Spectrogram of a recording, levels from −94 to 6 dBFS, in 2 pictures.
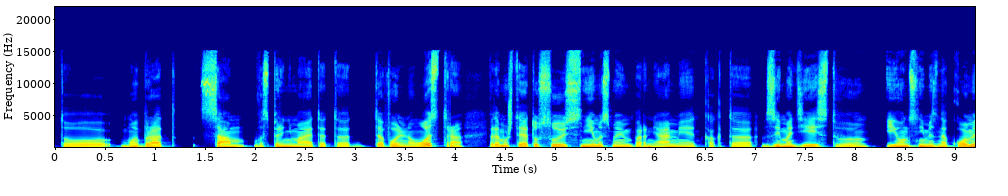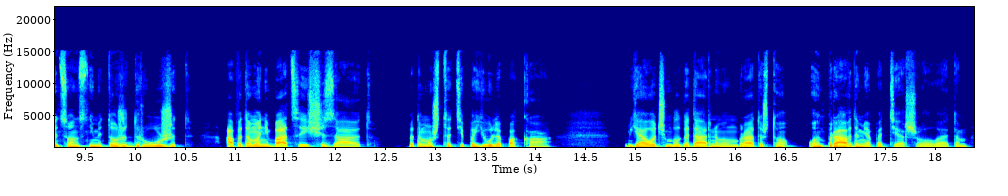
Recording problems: none

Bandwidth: 15 kHz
